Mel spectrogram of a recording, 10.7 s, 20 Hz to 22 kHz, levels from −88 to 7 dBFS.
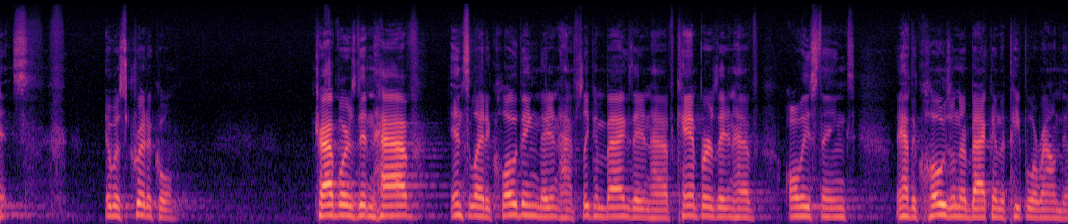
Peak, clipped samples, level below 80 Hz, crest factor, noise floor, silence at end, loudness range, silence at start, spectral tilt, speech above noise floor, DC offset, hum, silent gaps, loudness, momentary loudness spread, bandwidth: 0 dBFS; under 0.1%; -68 dBFS; 22 dB; -59 dBFS; 0 s; 5 LU; 0 s; -6 dB/octave; 39 dB; under 0.1%; none; none; -20 LUFS; 15 LU; 18.5 kHz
